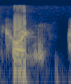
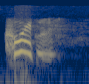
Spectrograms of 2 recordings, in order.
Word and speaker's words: Corydon: I tell people it's the Y is silent. You know, it's just C-O-R-Y-D-O-N, but we pronounce it Cordon. – Cordon.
